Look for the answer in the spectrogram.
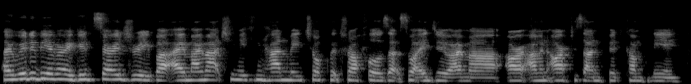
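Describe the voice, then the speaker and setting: A woman's voice: mid-range voice, steady tone, fast, fairly bright tone. Woman, webinar attendee, casual chat, light manner, video call. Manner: laughs easily, light. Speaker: webinar attendee, food business owner.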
